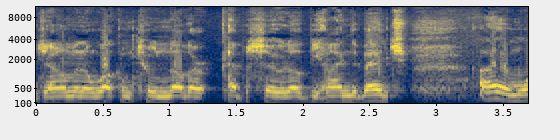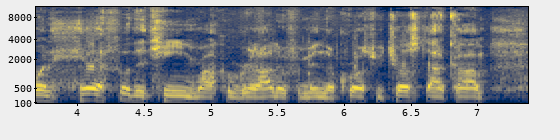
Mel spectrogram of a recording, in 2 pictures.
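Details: Adult male speaker; Normal voice.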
